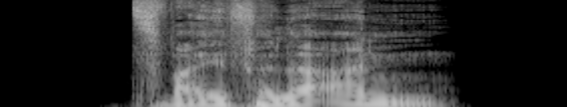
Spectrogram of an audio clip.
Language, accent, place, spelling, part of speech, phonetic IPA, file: German, Germany, Berlin, zweifele an, verb, [ˌt͡svaɪ̯fələ ˈan], De-zweifele an.ogg
- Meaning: inflection of anzweifeln: 1. first-person singular present 2. first/third-person singular subjunctive I 3. singular imperative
